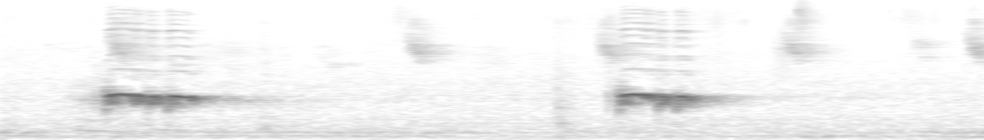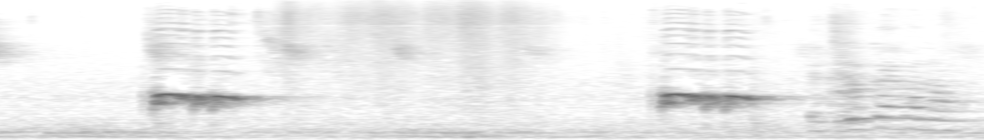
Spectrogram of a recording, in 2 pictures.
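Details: Local zebra dove perched high and singing its long song, used as a trapping lure. Four loud cooing notes come at a steady pace, roughly every two and a half seconds, over a quiet low hum.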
